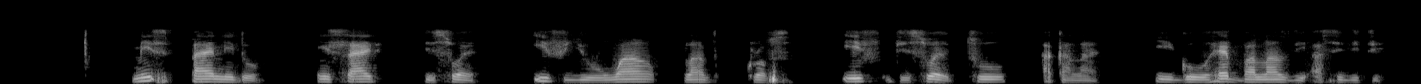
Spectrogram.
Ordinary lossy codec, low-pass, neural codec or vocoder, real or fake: AAC, 24 kbps; 5.4 kHz; none; real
